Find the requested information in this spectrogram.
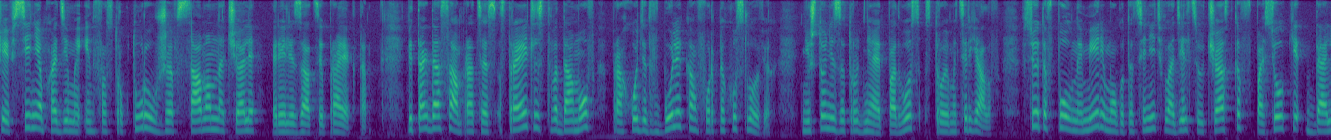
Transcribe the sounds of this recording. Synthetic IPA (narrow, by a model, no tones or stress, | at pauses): ɪəfsʲenʲɪɐpxɐdʲimɨjʔɪnfɾəst̪ɾʊkt̪uɾɨʊʐɛfsaməmnɐt͡ɕælʲɪɾʲɪəlʲɪzat̪sɨɪpɾɐɛkt̪əvʲɪt̚ʲt̪ːɐɡd̪asampɾɐt̪sɛsːt̪ɾɐitʲɪlʲst̪vəd̪ɐmo̞fpɾɐxo̞dʲɪt̪vbo̞lʲɪjəkɐmfo̞rt̪nɨxʊslˠo̞vʲɪjə̰xnʲɪʂt̪o̞nʲɪzət̪ɾʊd̪ʲnʲæjɪt̪̚pɐd̪vo̞sst̪ɾo̞jɪmətʲɪɾʲɪalˠəffsʲoɛt̪əfpo̞lˠnəjmʲeɾʲɪmo̞ɡʊt̪ɐt̪sɨnʲitʲvlˠɐdʲelʲt̪sɨʊt͡ɕast̪̚kəfːpɐsʲo̞lˠkʲɪd̪alʲ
